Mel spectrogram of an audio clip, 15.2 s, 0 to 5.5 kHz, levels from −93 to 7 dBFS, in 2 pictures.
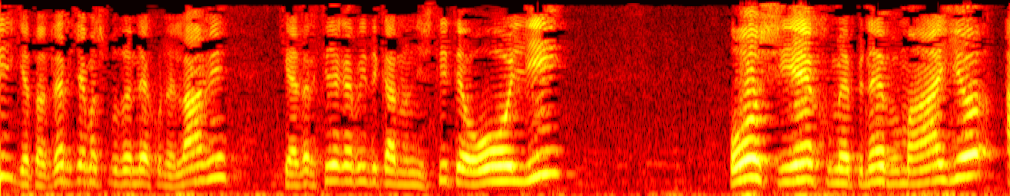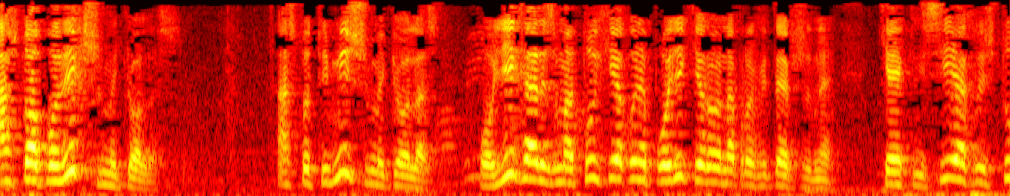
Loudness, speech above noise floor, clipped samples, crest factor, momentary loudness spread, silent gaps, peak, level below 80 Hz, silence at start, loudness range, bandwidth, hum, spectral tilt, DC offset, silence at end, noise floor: -14 LUFS; 34 dB; under 0.1%; 16 dB; 14 LU; none; 0 dBFS; -44 dBFS; 0 s; 8 LU; 5.4 kHz; none; -5 dB/octave; under 0.1%; 0 s; -49 dBFS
